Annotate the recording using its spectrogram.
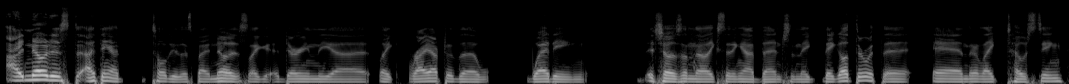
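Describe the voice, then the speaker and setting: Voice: mid-range voice, fairly even intonation, normal speed, dark tone, clean tone, no room sound, studio quality. A podcast host chatting casually, rambling through fillers and breaking into laughter.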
